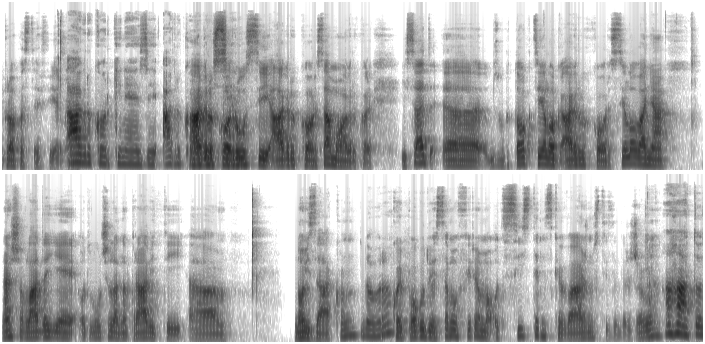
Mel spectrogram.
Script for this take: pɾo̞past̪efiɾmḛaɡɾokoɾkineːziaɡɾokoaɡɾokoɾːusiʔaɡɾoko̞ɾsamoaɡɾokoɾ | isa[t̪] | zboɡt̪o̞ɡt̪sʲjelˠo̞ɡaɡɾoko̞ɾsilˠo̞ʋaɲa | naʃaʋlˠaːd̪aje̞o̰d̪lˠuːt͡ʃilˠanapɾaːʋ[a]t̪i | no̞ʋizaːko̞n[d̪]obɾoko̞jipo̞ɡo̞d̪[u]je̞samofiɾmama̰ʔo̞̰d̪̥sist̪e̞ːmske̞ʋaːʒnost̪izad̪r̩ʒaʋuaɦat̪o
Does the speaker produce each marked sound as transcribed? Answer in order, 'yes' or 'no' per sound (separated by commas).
no, no, yes, yes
